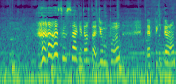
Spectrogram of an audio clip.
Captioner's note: laugh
